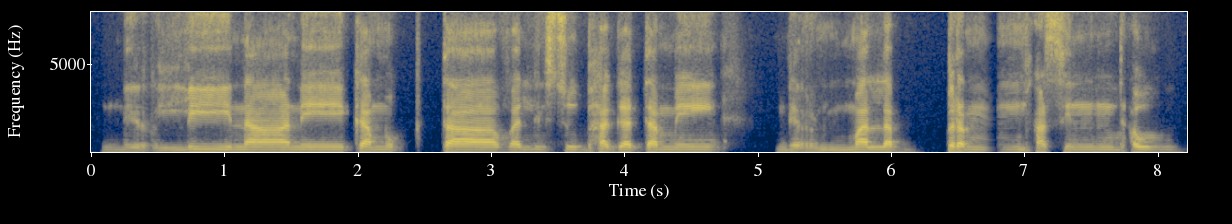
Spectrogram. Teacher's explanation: తర్వాత ల తర్వాత వచ్చినటువంటి బకారం రెండు ఉన్నట్లుగా చదవాలి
